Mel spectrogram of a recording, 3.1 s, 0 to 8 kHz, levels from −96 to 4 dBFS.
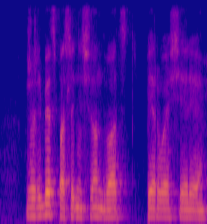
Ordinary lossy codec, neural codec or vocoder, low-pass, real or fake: Opus, 32 kbps; none; 7.2 kHz; real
